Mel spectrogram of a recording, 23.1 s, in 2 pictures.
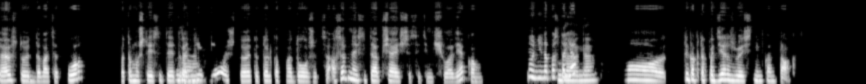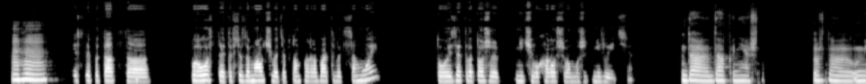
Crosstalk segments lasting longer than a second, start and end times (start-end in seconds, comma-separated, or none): none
